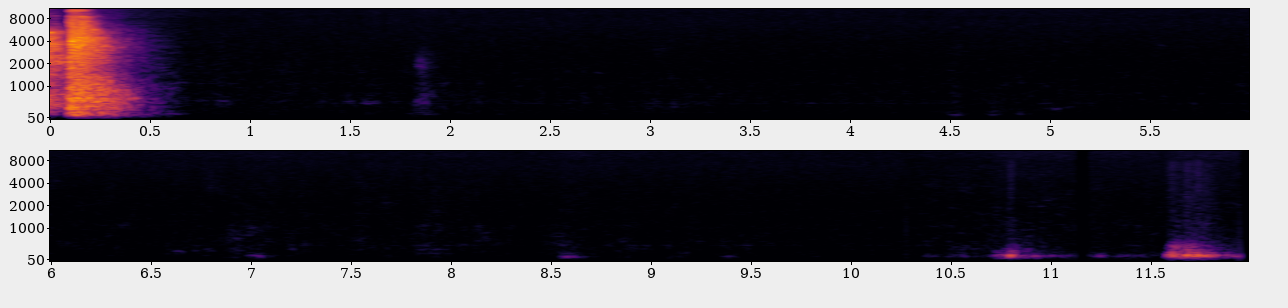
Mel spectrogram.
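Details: Mostly silent indoor room with a loud thump at the start and a few soft knocks near the end.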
